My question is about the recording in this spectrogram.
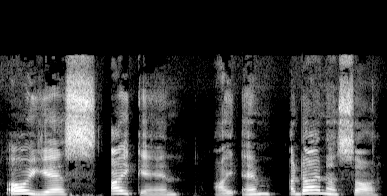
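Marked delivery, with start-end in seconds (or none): none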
